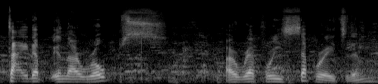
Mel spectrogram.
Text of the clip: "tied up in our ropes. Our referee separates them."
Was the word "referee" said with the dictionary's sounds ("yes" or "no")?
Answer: yes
